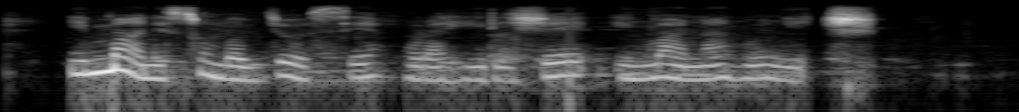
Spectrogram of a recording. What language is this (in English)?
Kinyarwanda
